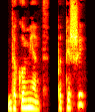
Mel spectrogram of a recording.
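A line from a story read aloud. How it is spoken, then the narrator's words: Whisper in ear. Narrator (Russian): шепнул Маркус в ухо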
